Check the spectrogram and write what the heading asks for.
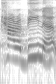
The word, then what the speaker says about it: carabiner: um say the word carabina with the this is the one I was talking about earlier on with the emphasis on the bin syllable like Arab there you go carabina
